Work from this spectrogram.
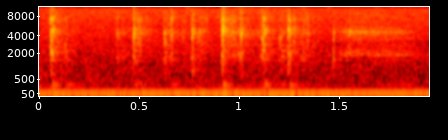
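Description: Rapid keystrokes on a computer keyboard as an address is entered into a 2009 desktop contacts program, an uneven run of light clicks close by, steady and alone with no voices.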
